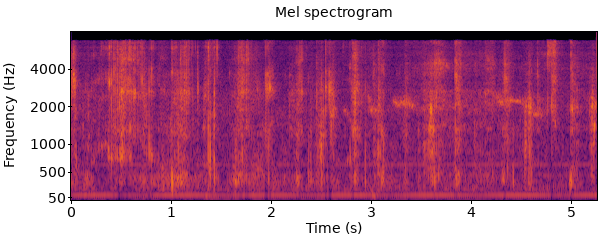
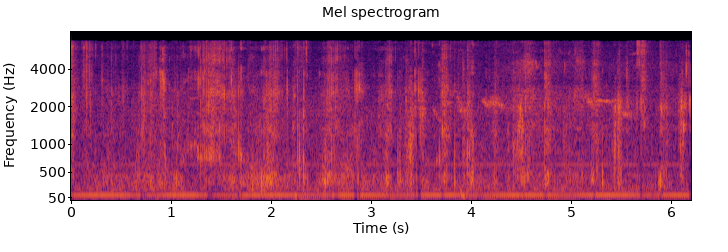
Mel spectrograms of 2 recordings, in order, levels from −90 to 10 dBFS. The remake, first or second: first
